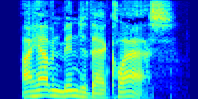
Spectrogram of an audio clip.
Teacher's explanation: Listen to how the sound T of the negative contraction disappears. · Term: Sound reduction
